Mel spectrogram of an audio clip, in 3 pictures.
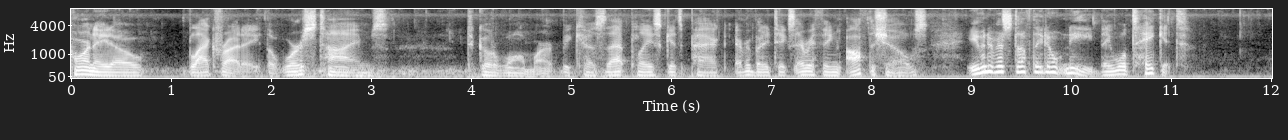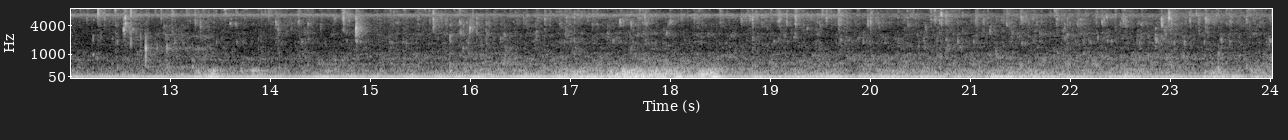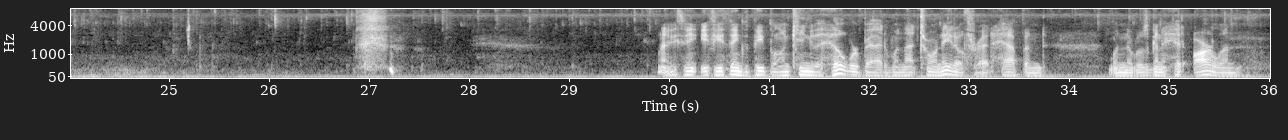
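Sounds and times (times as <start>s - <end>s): low steady hum: 0.0s - 36.0s
rain dripping: 0.0s - 36.0s.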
